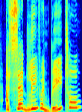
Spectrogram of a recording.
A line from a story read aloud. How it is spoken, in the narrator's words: snapped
